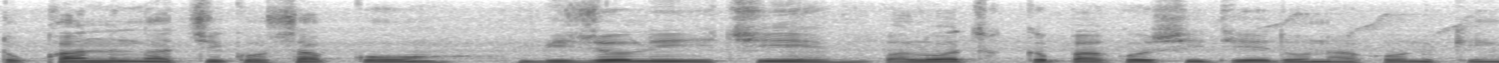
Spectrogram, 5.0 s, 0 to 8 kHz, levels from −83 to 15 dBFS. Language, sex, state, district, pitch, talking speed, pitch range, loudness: Garo, male, Meghalaya, West Garo Hills, 135 Hz, 95 wpm, 125-145 Hz, -18 LUFS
